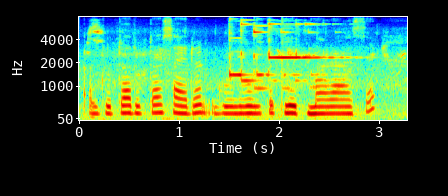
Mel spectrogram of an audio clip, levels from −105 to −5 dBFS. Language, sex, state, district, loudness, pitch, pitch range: Assamese, female, Assam, Kamrup Metropolitan, -15 LUFS, 210 Hz, 200-225 Hz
